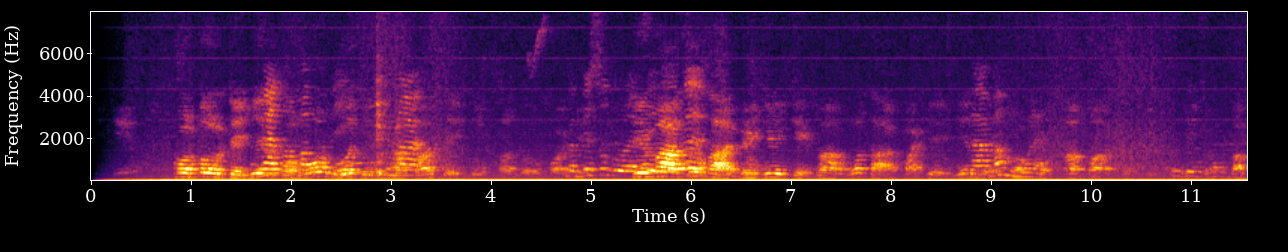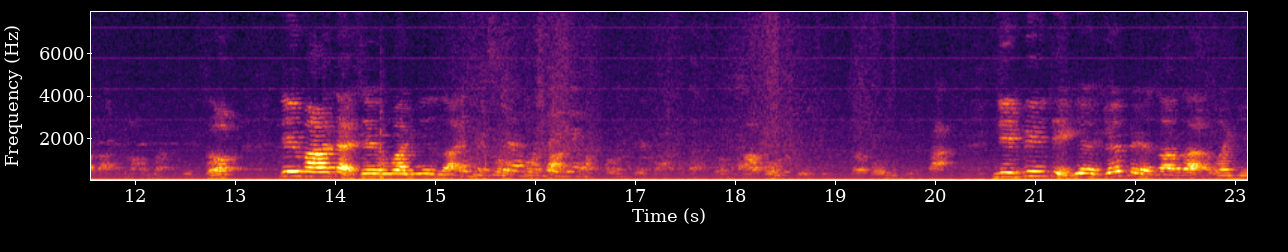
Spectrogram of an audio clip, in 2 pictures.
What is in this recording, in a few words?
lisu prayer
